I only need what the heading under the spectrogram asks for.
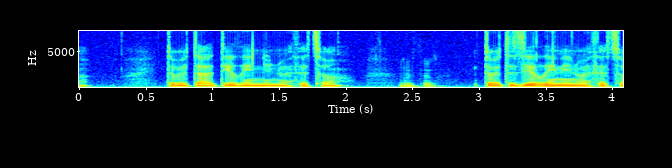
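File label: "dilyn" Welsh, spoken word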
